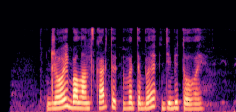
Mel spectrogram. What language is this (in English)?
Russian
